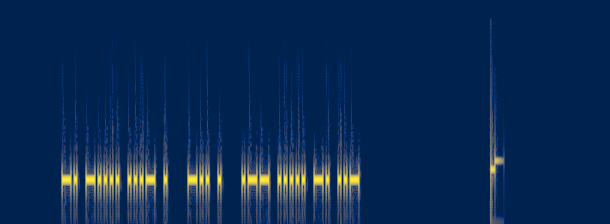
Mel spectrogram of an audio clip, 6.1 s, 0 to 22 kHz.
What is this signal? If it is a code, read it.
Morse code, heard as a keyed tone, about 37 wpm, 700 Hz. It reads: N6VE DE W5NU
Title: USA Callsign DE Callsign - 4 Characters - 40wpm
